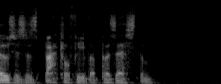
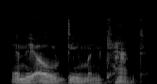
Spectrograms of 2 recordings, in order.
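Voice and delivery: ordinary talk

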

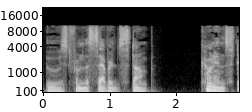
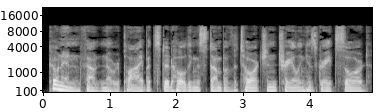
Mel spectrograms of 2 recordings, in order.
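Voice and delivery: usual speaking voice

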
